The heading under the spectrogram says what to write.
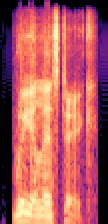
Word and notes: realistic: British English

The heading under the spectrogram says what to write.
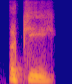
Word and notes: akee: Indian

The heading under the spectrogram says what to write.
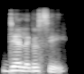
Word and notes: delegacy: Indian

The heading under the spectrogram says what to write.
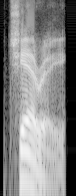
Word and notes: chary: British English

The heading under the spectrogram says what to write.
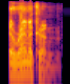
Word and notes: eirenicon: British English

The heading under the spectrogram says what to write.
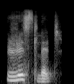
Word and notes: wristlet: Indian

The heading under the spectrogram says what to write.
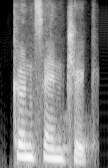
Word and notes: concentric: Indian

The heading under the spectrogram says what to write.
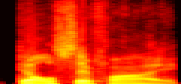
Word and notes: dulcify: American English

